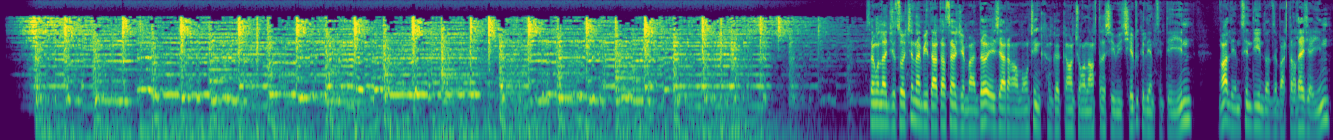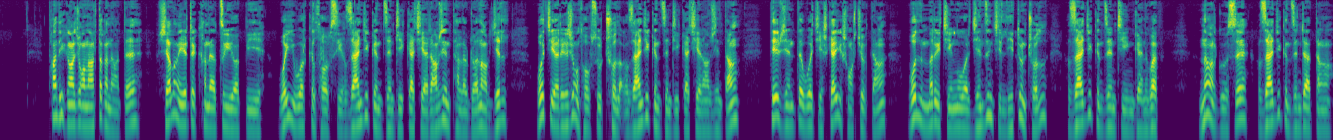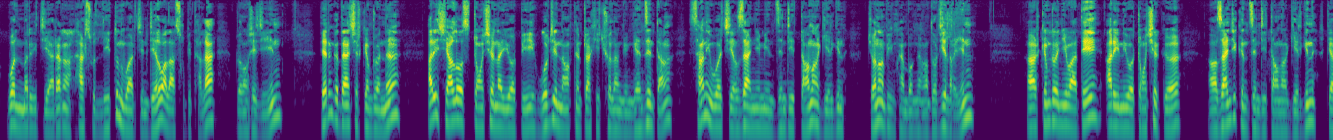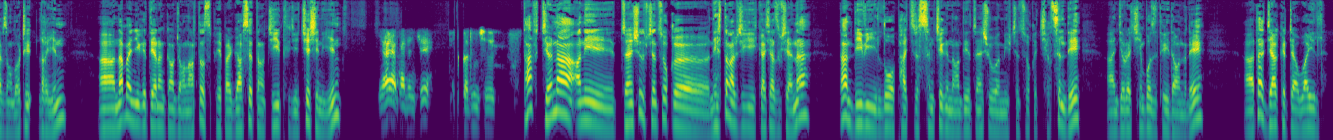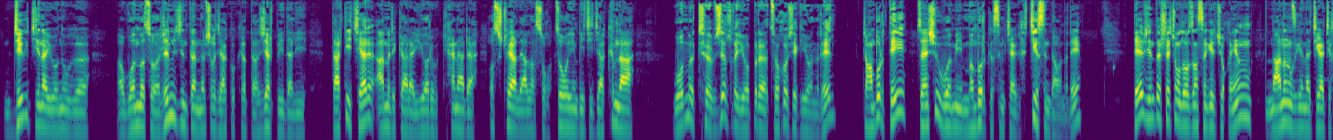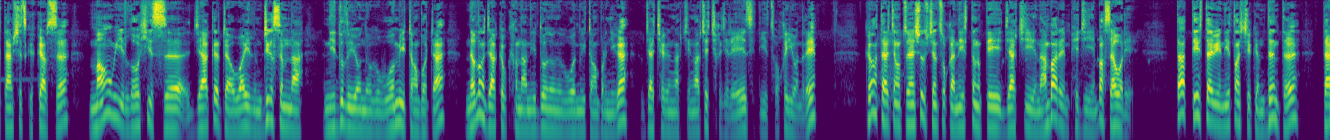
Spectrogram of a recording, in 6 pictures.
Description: ༄༅༎ཐེངས་འདིའི༼ གངས་ལྗོངས་གླེང་སྟེགས༽ ནང་དུ། ཕྱི་གླིང་ཡུལ་གྲུ་ཁག་ན་བཙུགས་ཡོད་པའི་བོད་ཡིག་བོད་སྐད་སློབ་སའི་གཟའ་མཇུག་གི་འཛིན་གྲྭའི་གལ་ཆེའི་རང་བཞིན་ཐད་བགྲོ་གླེང་བརྒྱུད།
